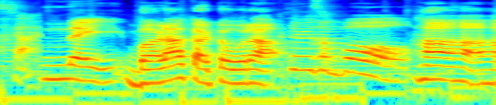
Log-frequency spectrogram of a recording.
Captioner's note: speaking in Hindi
